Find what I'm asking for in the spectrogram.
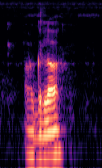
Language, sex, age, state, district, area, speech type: Hindi, male, 60+, Madhya Pradesh, Seoni, urban, read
